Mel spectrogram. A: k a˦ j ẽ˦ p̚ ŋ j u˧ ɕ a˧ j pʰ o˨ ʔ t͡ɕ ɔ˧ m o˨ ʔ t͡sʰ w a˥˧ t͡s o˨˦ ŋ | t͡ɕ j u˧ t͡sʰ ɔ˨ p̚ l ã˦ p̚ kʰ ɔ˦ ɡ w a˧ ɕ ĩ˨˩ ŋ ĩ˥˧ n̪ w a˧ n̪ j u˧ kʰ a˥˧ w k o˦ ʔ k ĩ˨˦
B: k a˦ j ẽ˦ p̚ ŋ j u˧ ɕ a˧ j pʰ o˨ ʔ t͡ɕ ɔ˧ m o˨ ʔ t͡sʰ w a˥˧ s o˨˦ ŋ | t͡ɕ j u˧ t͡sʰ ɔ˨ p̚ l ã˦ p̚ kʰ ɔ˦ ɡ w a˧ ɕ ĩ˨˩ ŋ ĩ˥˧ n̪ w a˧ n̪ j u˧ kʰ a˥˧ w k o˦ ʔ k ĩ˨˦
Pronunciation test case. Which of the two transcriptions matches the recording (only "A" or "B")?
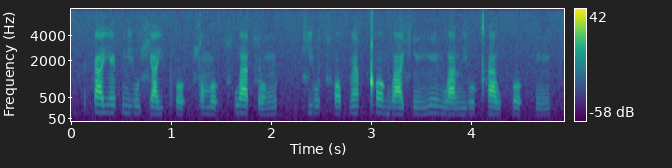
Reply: A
